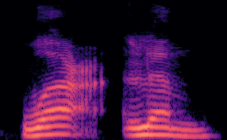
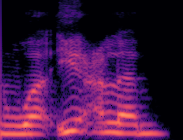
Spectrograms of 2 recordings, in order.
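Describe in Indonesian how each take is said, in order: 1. Vokal 'i' setelah 'wa' dihilangkan. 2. Vokal 'i' setelah 'wa' diucapkan. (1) "tetapi wa'lam" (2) "bukan wa i'lam"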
